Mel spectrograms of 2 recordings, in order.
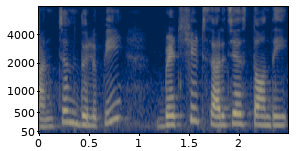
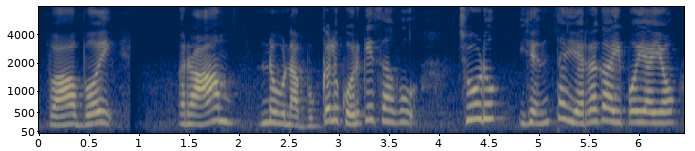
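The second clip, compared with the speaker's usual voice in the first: playful complaint; 5 semitones higher, 3 dB louder than usual. A narrator's reading. Wife's playful complaint, mirror.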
